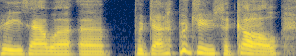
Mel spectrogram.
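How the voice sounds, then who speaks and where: Against a quiet background, a woman with a British accent speaks at a medium pitch with lively intonation. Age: 60s. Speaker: podcast co-host. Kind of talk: casual chat.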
